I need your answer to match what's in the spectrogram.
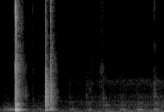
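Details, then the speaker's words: Shipping-damaged, dead-on-arrival Mac Classic II at power-on: two sharp clicks half a second apart, then faint ticking; hard drive seems to try spinning up and fails, machine non-operational. Transit damage or prior fault suspected, not confirmed. "sounds like the drive is trying to spin up but can't and to no one's surprise the machine is totally non-operational"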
